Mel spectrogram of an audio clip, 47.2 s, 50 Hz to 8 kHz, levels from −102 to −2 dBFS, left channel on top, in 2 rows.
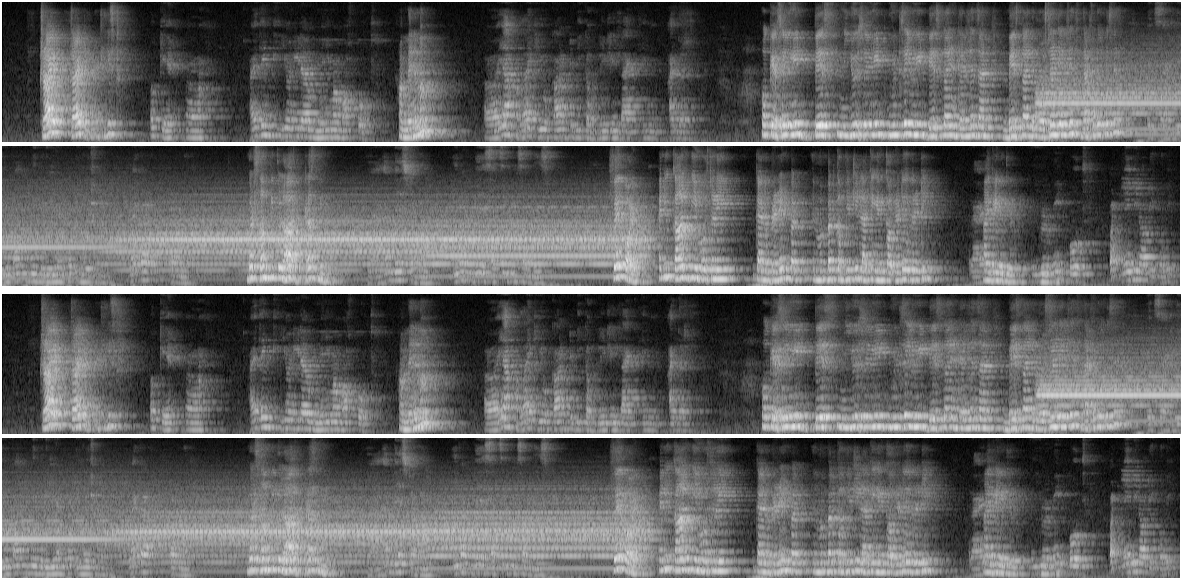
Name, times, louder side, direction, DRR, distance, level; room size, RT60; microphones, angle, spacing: voice 1, 0.8-2.2 7.9-8.6 15.2-19.8 20.0-22.4 28.5-30.1 35.7-36.3 36.7-38.2 38.7-42.1 43.2-43.9 44.3-44.6, left 2 dB, 85° left, -1 dB, 0.6 m, -22 dB
voice 2, 3.0-4.0 4.9-7.3 9.6-13.7 22.5-22.6 22.9-25.7 26.1-26.6 26.9-27.4 30.8-32.2 32.6-34.5 42.9-43.6 44.1-45.2 45.7-47.0, right 1 dB, 15° right, -1 dB, 0.4 m, -35 dB
sound 1, 20.6-36.5, equal, 20° left, 0.8 m, -27 dB
2.9 x 2.3 x 3.5 m, 1.2 s
head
